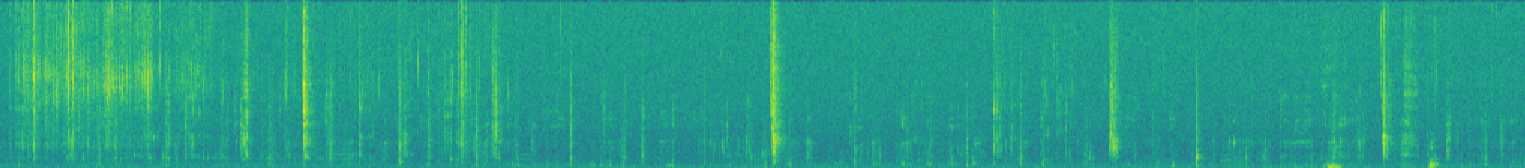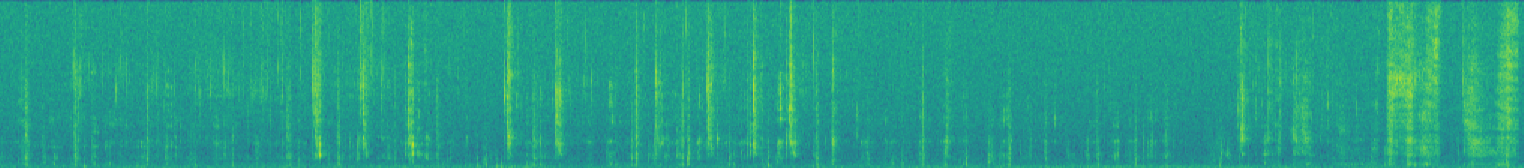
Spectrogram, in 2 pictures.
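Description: Close-miked chewing and crunching of crispy deep-fried pork, with frequent sharp crackles and clicks as the crackling breaks between the teeth, loudest just under halfway through.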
